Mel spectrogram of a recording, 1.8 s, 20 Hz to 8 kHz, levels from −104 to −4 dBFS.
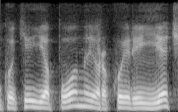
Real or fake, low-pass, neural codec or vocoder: fake; 7.2 kHz; codec, 16 kHz in and 24 kHz out, 1 kbps, XY-Tokenizer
